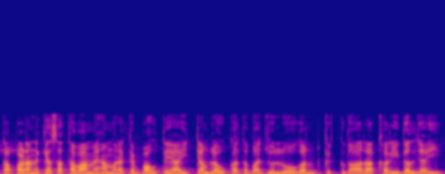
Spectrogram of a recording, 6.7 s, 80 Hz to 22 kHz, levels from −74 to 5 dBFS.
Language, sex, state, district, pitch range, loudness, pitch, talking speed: Hindi, male, Bihar, Gopalganj, 130-150 Hz, -17 LUFS, 140 Hz, 180 wpm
